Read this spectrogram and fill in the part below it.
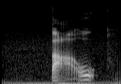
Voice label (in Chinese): "bao3", pinyin south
